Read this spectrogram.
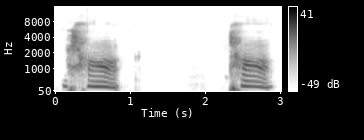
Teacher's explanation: ஹாவுடைய பிறப்பிடம் தொண்டையுடைய நடுப்பாகத்திலிருந்து பிறக்கப்படுகிறது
